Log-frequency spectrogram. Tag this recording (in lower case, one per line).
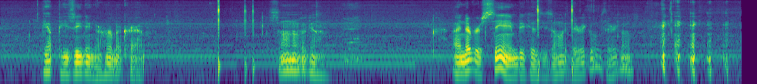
speech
